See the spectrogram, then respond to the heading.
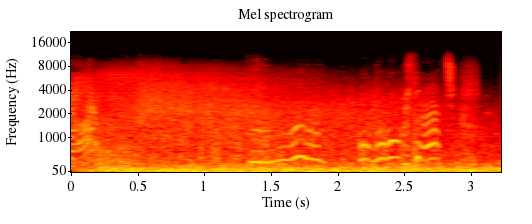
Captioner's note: explosion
